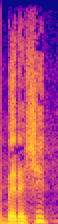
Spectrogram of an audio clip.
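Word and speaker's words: בראשית: Y así como está escrito, así se escribe en el hebreo. Amén. En el hebreo, en el principio, se dice Bereshit.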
